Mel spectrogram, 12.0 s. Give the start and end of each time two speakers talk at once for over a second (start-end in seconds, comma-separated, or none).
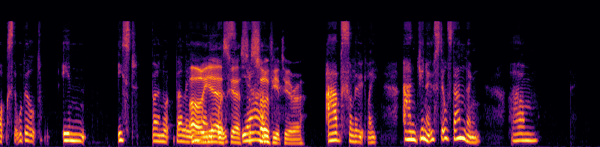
3.8-5.3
